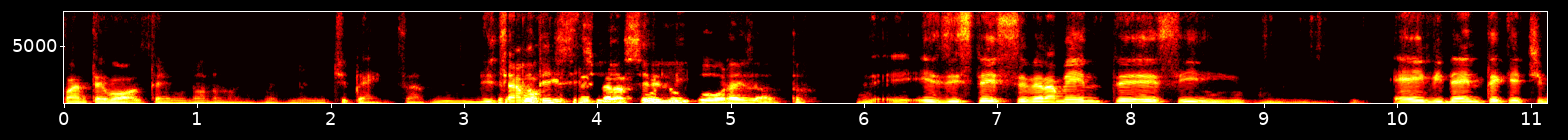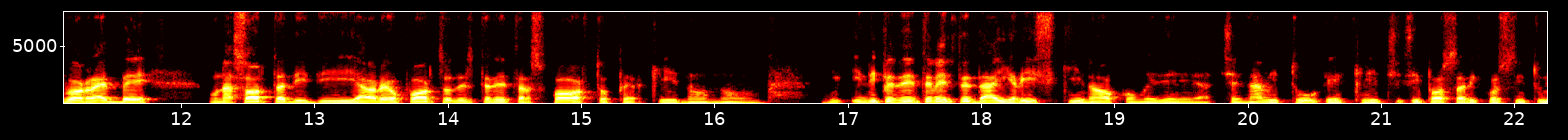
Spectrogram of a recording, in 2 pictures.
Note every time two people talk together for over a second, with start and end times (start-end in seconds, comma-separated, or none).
3.1-4.7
